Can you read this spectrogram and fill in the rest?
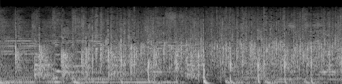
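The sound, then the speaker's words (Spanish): A small group bursts into steady clapping to celebrate the good news that it rained in Córdoba. The clapping is dense and fills the whole stretch, with faint voices murmuring underneath. “Ah, hay una muy buena noticia y es para aplaudir.”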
